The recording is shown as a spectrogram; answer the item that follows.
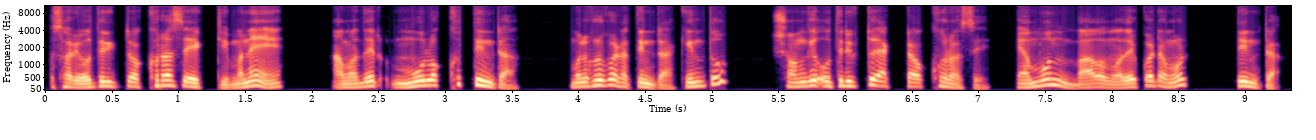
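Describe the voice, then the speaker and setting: Quick-talking man teaching an online lesson. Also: a little high, darkish tone, dry recording, clean studio sound. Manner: explains step by step, keeps quizzing the students.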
